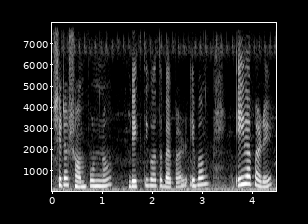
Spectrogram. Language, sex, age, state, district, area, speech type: Bengali, female, 45-60, West Bengal, Paschim Bardhaman, urban, spontaneous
